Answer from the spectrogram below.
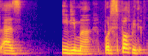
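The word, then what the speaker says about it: oedema: our word for today is edema now it's pronounced as edema but sparked with o e d e m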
